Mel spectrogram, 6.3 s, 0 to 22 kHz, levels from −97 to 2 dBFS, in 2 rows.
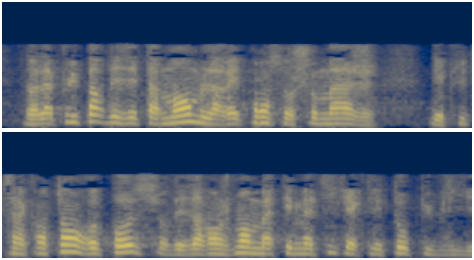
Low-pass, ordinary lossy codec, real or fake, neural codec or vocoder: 5.4 kHz; MP3, 24 kbps; real; none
